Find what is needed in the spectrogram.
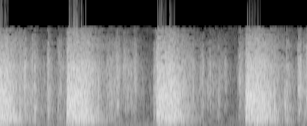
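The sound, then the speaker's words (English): Three loud gunshots ring out at evenly spaced intervals during a western drama shootout. A man fires to pin down an opponent while his partner tosses a gun through a window. Each sharp blast trails off into a long, rumbling decay. “Let me blast away at him to spoil his aim while you try to toss that gun through the window.”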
